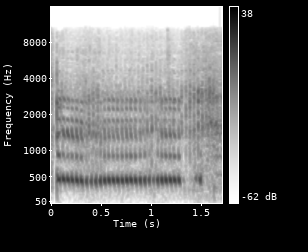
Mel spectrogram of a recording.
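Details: Crested barbets on a sunrise drive at Djuma, Sabi Sand, South Africa, on 18 November 2017, with alarm calling around, give a rapid, even, mid-pitched trill over a second long, like a buzzing alarm clock, then a short final burst.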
